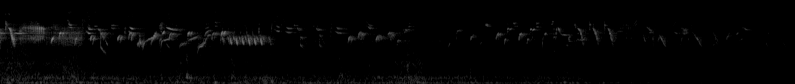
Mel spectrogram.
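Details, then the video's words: European goldfinch song: fast, tinkling twitters mixed with short buzzy trills in a dense, lively stream. It is loudest in the first few seconds, then grows softer and thinner toward the end. "O canto do Pintassilgo (Carduelis carduelis)"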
